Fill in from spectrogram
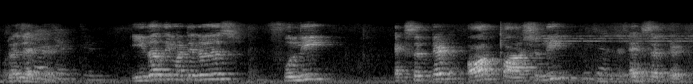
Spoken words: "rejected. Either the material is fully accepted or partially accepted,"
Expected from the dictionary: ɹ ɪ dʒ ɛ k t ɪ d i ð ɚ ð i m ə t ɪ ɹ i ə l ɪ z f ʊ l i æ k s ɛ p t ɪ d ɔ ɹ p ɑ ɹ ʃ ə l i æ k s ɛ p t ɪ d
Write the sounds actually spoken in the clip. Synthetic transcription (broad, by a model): ɹ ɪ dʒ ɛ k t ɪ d i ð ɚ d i m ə t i ɹ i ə l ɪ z f ʊ l i æ k s ɛ p t ɪ d ɔ ɹ p ɑ ɹ ʃ ə l i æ k s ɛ p t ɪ d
